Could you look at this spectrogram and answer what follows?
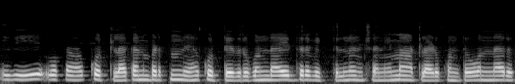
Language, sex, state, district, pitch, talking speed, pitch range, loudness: Telugu, female, Andhra Pradesh, Chittoor, 205 Hz, 130 wpm, 190-215 Hz, -14 LUFS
